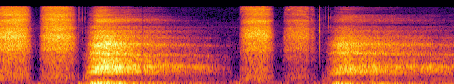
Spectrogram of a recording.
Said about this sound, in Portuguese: E aí fica em expirações lentas e longas, tá?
